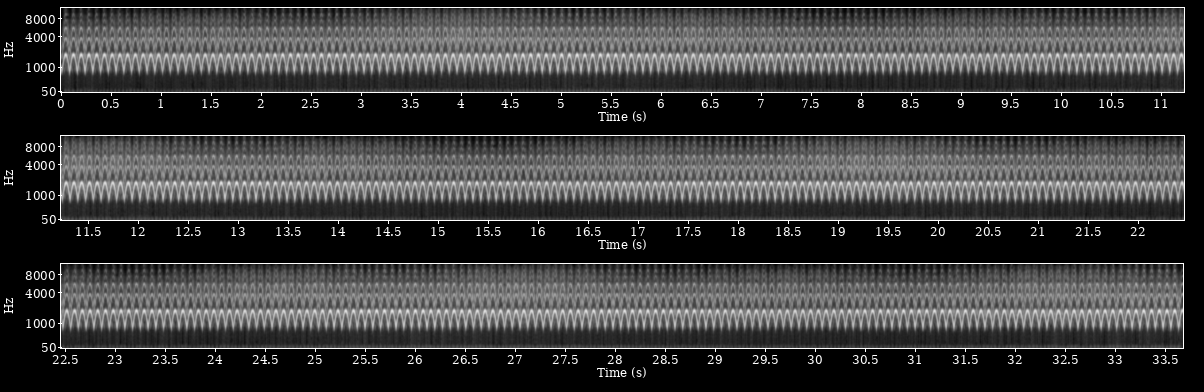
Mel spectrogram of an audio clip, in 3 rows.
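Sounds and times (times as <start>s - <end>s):
electronic phaser siren: 0.0s - 33.6s.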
